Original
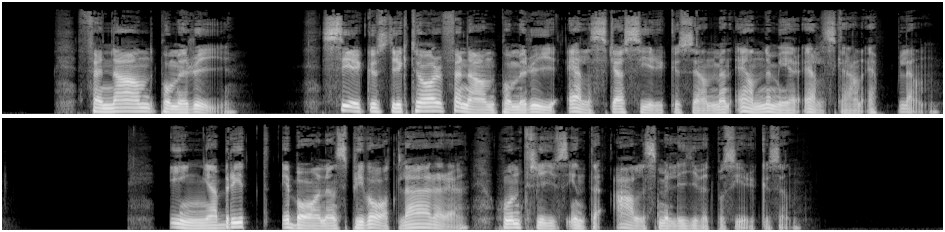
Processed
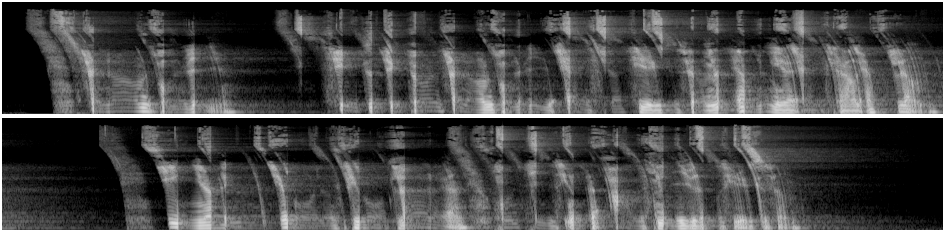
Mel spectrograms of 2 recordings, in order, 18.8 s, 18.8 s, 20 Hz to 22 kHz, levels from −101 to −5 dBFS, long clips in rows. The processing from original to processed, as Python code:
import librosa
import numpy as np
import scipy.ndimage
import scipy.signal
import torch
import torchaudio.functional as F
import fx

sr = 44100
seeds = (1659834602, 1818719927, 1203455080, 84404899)

y = fx.spec_delay(x, sr, highs='early', ms=283)
y = fx.high_shelf(y, sr, hz=4300.0, db=10.5)
y = fx.rider(y, sr, range_db=3, speed_s=0.5)
y = fx.gate_flip(y, sr, shuts_db=-11.0, range_db=-32)
y = fx.rev_double_slope(y, sr, seeds[0], early_s=0.4, late_s=2.6, knee_db=-16, drr_db=17.5)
